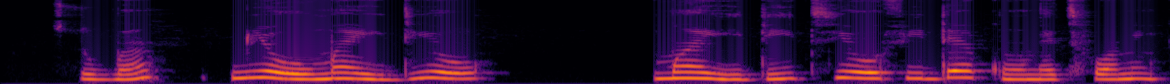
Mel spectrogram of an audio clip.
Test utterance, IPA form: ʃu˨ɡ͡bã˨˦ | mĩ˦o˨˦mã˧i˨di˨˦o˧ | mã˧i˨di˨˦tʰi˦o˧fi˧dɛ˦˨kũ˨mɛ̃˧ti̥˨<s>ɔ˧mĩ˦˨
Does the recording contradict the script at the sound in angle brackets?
yes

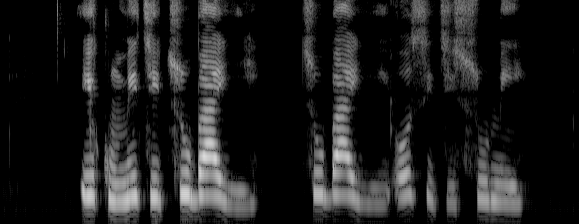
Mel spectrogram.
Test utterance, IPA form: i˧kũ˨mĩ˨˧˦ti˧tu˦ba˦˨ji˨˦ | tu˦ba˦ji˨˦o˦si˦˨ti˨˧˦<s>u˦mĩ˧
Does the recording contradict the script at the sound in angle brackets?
no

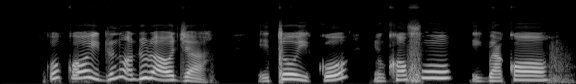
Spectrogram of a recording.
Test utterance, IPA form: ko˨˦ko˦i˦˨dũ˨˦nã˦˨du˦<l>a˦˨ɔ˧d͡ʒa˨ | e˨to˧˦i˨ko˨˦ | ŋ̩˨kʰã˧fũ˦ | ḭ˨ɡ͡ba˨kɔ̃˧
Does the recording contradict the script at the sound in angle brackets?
yes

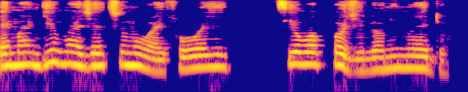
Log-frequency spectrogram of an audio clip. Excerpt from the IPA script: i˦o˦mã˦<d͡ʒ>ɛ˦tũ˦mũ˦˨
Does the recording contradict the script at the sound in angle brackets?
no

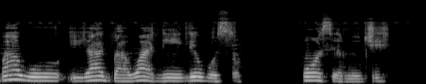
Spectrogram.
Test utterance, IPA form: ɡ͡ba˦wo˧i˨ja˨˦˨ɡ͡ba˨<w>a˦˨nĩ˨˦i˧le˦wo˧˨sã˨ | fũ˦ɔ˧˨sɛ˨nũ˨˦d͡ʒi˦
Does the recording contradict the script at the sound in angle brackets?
no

